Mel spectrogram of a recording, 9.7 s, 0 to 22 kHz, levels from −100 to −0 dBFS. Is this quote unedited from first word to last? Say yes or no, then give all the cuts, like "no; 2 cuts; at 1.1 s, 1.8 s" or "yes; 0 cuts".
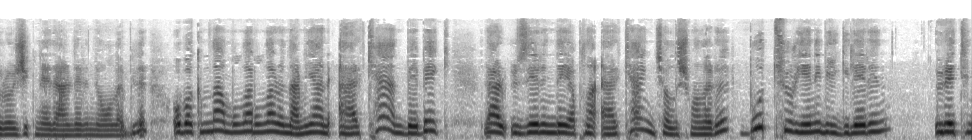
no; 3 cuts; at 2.5 s, 6.6 s, 7.3 s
